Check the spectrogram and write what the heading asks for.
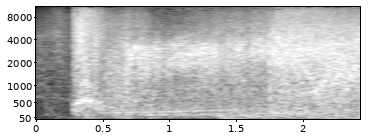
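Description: A sudden loud boom, like an explosion sound effect, about a quarter second in, running straight on into a steady, continuous rumble.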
